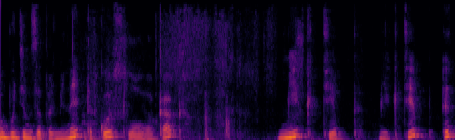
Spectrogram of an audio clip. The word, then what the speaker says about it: мектеп: Сегодня мы будем запоминать такое слово, как мектеп. Мектеп – это школа.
